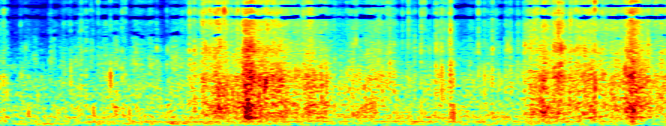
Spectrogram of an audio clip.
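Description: Clear plastic packaging wrapped around a folded hooded blanket crinkling as it is handled, quieter at first and louder from about a second in.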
